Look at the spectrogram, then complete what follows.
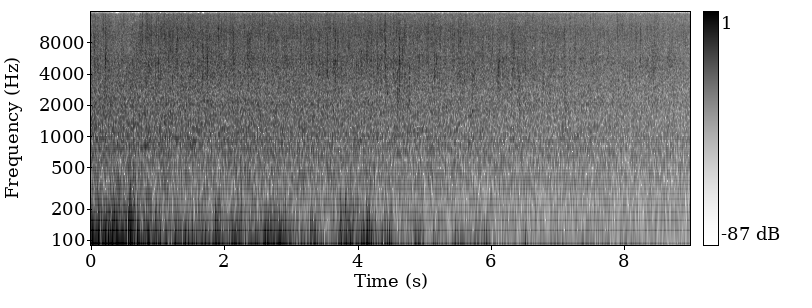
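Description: Heavy rain falling onto flooded ground and standing water, a dense even hiss, with a low rumble in the first few seconds that dies away. The whole sound fades steadily down.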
